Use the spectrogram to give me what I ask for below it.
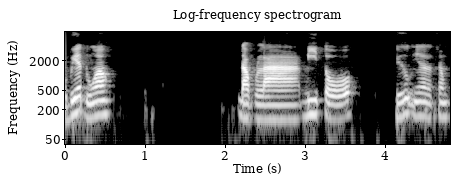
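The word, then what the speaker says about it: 人: ghép với từ chỉ người có rất nhiều cách đọc. Nin, jin, đấy, hay là Beetle vân vân. Ở đây chúng ta xét cái cách đọc là nin nhá các bạn nhá.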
